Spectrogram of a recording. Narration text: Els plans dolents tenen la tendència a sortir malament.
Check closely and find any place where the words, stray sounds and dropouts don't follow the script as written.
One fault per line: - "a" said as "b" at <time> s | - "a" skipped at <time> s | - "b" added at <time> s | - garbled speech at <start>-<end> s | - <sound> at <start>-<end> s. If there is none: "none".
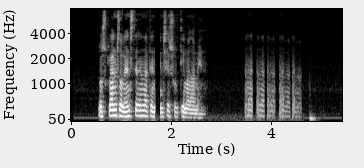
- dropout at 1.7-1.8 s
- laugh at 3.5-4.6 s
